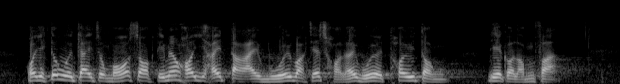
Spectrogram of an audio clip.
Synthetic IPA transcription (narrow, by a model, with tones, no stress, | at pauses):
ŋɔː˨˧jɪ˨k̚t̪o˥wuː˨˧jkɐ˧jt͡sʊ˨k̚mɔː˨˥sɔː˧k̚t̪iː˨˥mjœː˨˥ŋɦɔː˨˥jiː˧hɐ˨˥jt̪aː˨jwuː˨˥jwaː˨k̚t͡sɛː˨˥t͡ʃʰɔ̰ː˨˩wɐ˨˥jwuː˨˥jhɵ˧t̪ʰɵ˥ɥt̪ʊ˨ŋ | niː˥ɐ˥tkːɔː˧lɐ̰˨˥mfa̰ː˧t̚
